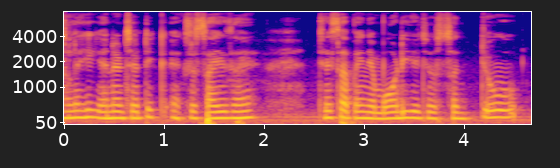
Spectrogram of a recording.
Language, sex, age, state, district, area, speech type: Sindhi, male, 30-45, Gujarat, Kutch, urban, spontaneous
